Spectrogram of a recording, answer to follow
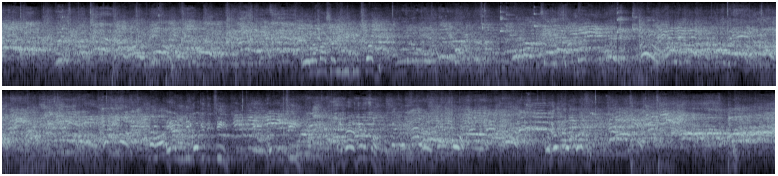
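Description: Basketball being dribbled on a hardwood gym floor during play, under a constant mix of voices from players and spectators in a large gymnasium.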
